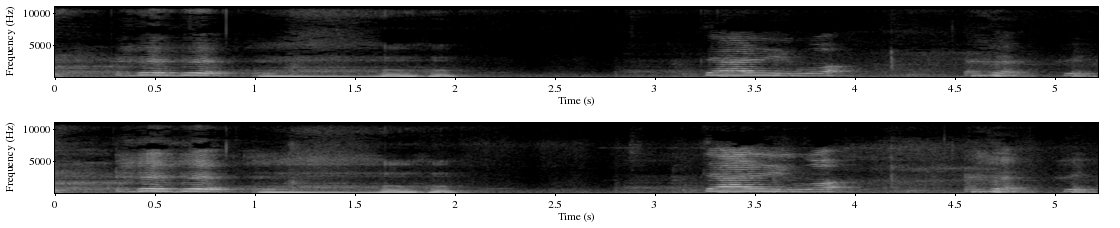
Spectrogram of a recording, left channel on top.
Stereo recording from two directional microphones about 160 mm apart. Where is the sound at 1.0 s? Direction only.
5° left (ahead or behind).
